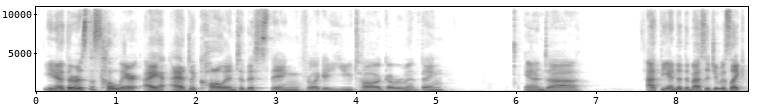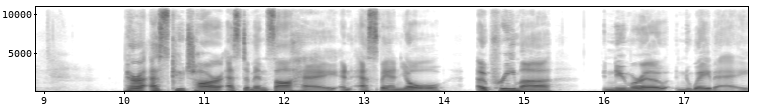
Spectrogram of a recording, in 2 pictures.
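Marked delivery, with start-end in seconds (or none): 10.0-17.8 Spanish said very slowly with bad heavy English accent. Retelling a government phone message: imitating terrible English-accented Spanish. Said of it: "that accent was terrible".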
